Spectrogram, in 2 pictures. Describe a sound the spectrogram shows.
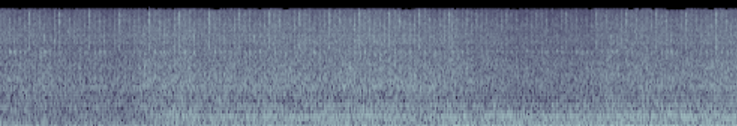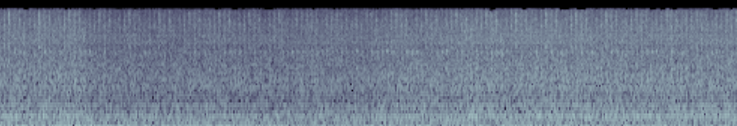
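A bus engine idles with a steady hum.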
